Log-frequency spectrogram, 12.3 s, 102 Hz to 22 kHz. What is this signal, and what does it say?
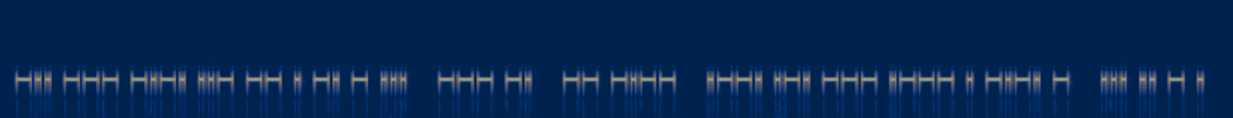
Morse code, heard as a keyed tone, about 25 wpm, 600 Hz. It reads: DOCUMENTS ON MY PROJECT SITE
